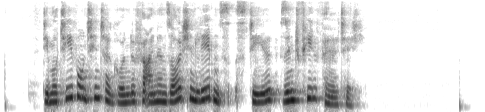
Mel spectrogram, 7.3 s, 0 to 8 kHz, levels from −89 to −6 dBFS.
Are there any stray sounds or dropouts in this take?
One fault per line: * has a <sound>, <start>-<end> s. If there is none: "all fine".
all fine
